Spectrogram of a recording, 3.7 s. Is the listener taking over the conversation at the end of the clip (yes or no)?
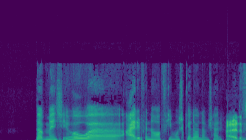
yes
